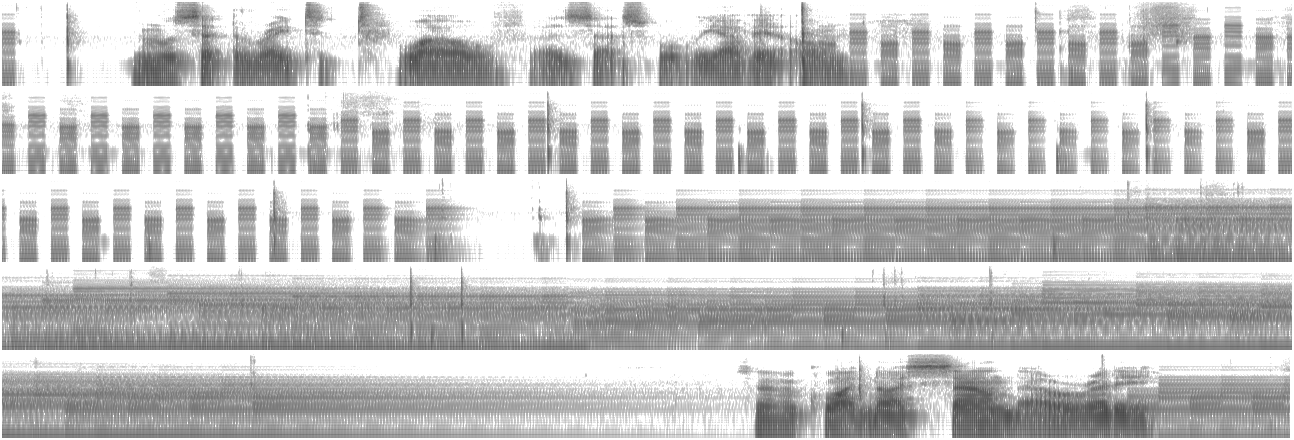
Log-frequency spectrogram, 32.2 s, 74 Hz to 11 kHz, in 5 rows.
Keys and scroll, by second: 3.8-7.8 typing, 8.9 typing, 10.5-11.3 typing, 15.2 typing, 18.4-26.9 typing, 28.4-29.2 typing, 31.2-32.2 typing.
